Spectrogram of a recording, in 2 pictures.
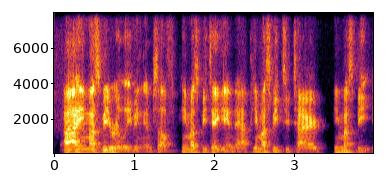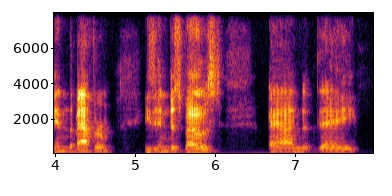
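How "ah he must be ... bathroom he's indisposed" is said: ordinary talk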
